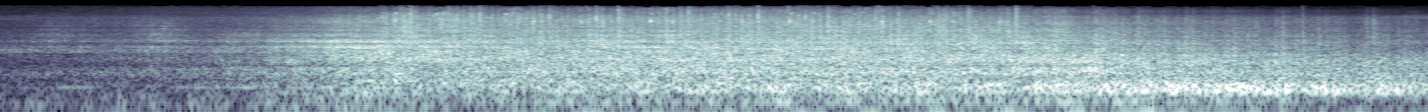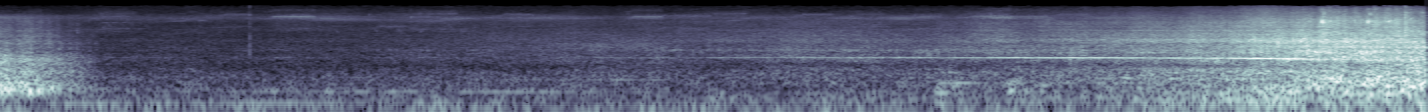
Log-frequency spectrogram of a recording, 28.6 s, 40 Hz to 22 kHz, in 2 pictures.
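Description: An electric limited express train runs past at speed, its wheels on the rails loud for several seconds before the noise cuts off suddenly about halfway through. After a quieter stretch with a faint steady tone, a JR West 521 series electric multiple unit approaches, and its running noise builds near the end.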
